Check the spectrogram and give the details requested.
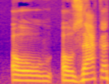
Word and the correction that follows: Oaxaca: cheese. – Oaxaca.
